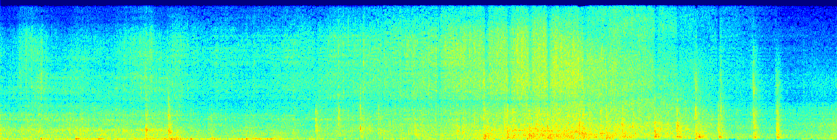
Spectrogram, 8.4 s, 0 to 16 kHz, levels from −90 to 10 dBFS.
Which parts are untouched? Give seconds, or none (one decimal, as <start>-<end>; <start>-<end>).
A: 0.0-1.7; 4.6-7.1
